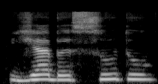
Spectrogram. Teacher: सीन की जो सीटी की आवाज है जो एक सीन का अपना जो मखर है उसको हम अदा करेंगे स्वाद की गोलाई के साथ हम इसको नहीं अदा करेंगे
